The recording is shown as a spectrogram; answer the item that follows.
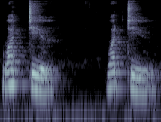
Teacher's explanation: it's an incredibly short little d sound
